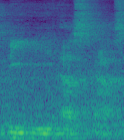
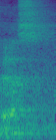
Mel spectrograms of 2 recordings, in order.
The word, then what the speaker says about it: BESS: storage systems are typically, there's an acronym that's used that's BESS, is that right? That's right. Typically pronounced BESS?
